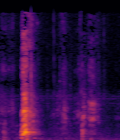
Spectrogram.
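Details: Bossy female pet Chihuahua barking at its owner for Pringles chips after seeing them eaten: one sharp, high, abrupt bark followed by a softer short yap, with a person asking what she wants.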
